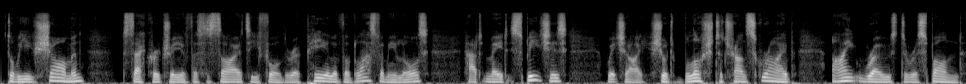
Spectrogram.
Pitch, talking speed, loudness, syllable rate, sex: 125 Hz, 160 wpm, -19 LUFS, 2.9 syllables/s, male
